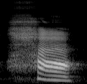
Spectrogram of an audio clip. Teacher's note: جو حلق کا ہمارا درمیانی حصہ ہے وہاں سے ح ادا ہوتا ہے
